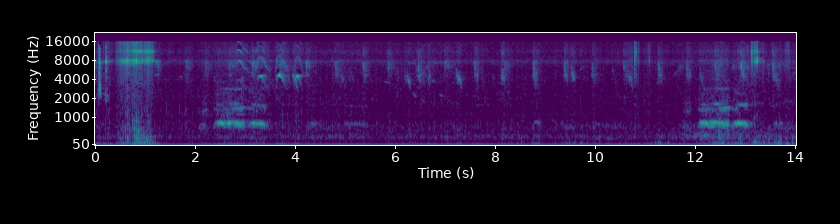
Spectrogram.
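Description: Faint bird sounds: a brief rustling rush near the start, a few short high chirps, and twice a short run of lower clucking notes, about two and a half seconds in and again near the end.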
